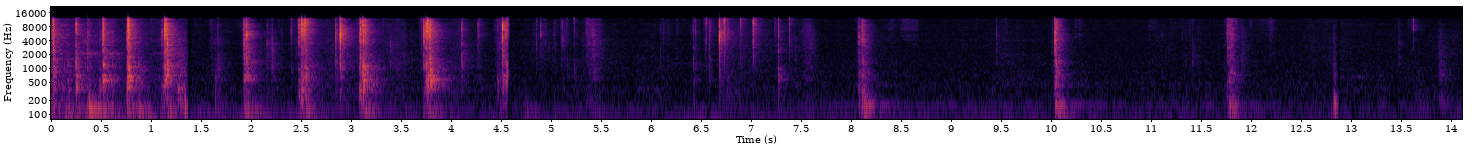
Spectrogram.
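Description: Hands forcefully pressing and squashing a thick, glossy slime, making sharp wet clicks and pops. A fast run of clicks comes in the first few seconds, then a short cluster, then single pops every second or two.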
